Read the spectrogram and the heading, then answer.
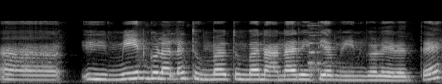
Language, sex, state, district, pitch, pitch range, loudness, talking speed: Kannada, female, Karnataka, Shimoga, 225 Hz, 210-240 Hz, -17 LUFS, 120 wpm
